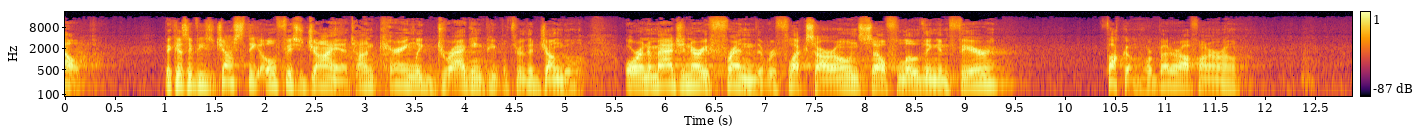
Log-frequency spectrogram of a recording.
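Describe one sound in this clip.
A middle-aged man speaks calmly through a microphone in a large hall.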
